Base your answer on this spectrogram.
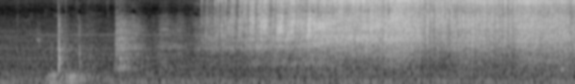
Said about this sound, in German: Gut, also das heißt, man tut es rein, wenn es richtig brutzelt, weil man es ja scharf anbraten will.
